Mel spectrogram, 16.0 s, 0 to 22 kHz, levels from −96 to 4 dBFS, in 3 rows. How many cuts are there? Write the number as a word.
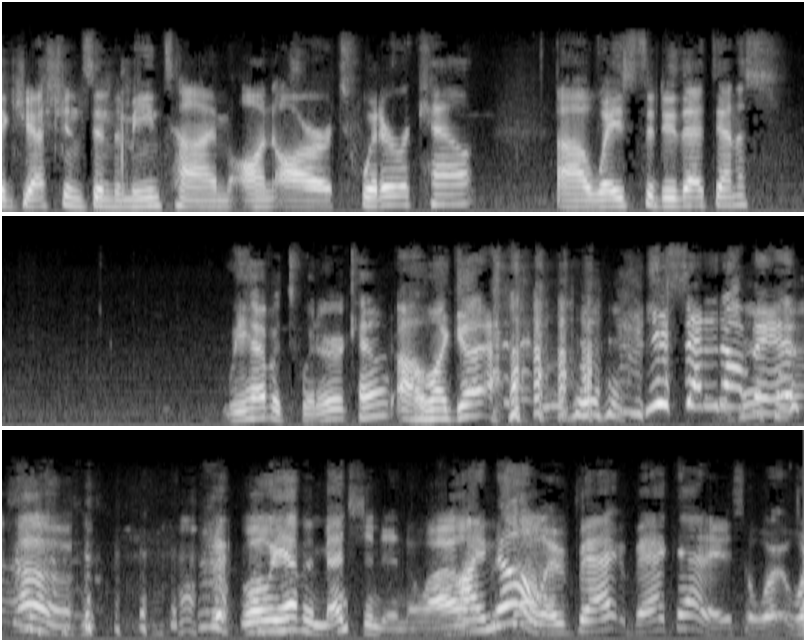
zero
